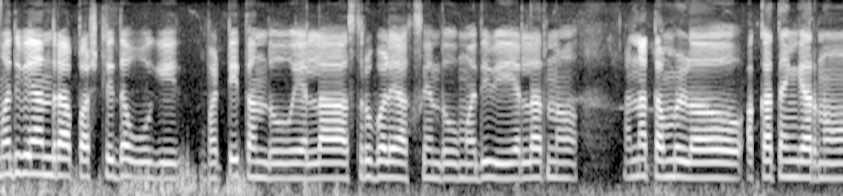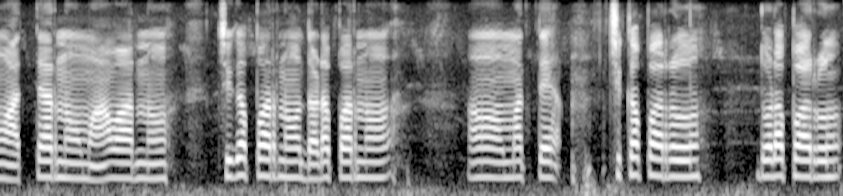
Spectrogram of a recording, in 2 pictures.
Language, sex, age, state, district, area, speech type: Kannada, female, 30-45, Karnataka, Vijayanagara, rural, spontaneous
